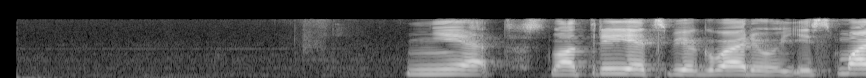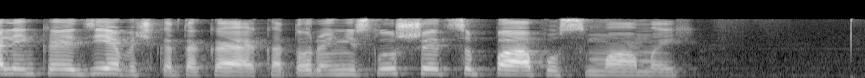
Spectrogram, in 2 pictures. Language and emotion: Russian, angry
